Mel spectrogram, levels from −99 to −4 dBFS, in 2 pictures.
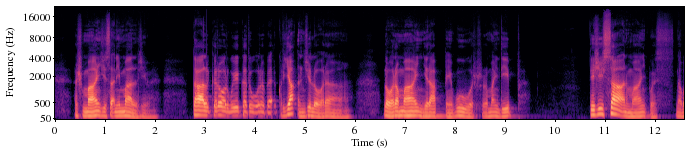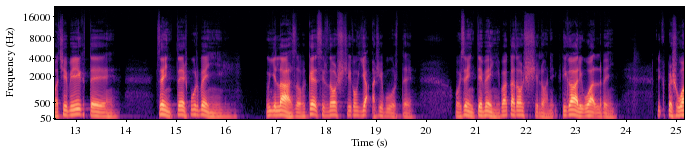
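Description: From 3.04 s to 4.49 s the speech turns hollow and phasey, the signature of channel delay (comb filtering). One channel arrives late by roughly 5 ms, and when the two are summed to mono, the shared content cancels at a regular series of frequencies. With that offset the first notch falls near 100 Hz and further notches repeat evenly up the spectrum, thinning the voice's body and giving it a fixed, dull colouration for that stretch.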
